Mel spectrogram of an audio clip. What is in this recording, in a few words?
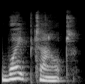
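"wiped out", British English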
